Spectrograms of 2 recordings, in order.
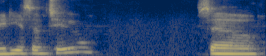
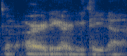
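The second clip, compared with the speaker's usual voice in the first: pirate voice; 12 dB quieter, much faster than usual. Pretend. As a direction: say it like a gruff pirate, arrr. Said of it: "We always gotta talk like a pirate".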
